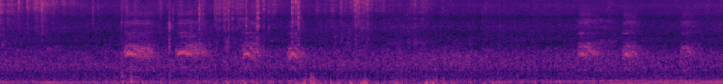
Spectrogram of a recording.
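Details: Crow in Minnesota giving unusual chittering notes: short, slightly hoarse calls in loose runs of two or three, pausing, then resuming, over steady low rumble and background noise.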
